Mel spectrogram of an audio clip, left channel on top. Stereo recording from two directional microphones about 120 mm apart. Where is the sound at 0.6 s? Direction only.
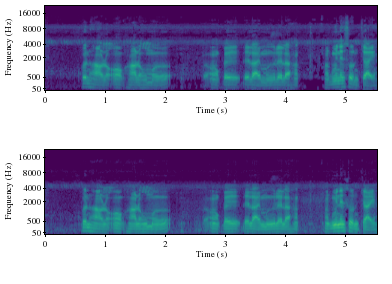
15° left (ahead or behind).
